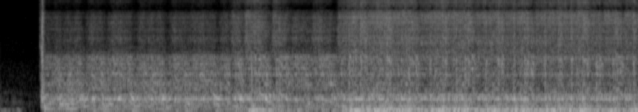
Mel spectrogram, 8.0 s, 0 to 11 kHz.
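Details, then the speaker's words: Supra TS6M ski boat engine, sank and sat about four years, fed fuel into carburetor bowls: cranks briefly, catches right away and settles into a steady even low rumble, little blow-by, pumping water; runs fine. "all right we know it runs sounds like it runs pretty good I only saw a little bit of Blow by and it's pumping water over here"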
